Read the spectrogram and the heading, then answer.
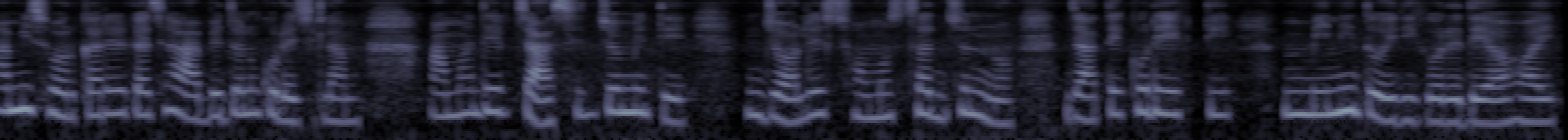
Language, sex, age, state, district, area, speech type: Bengali, female, 45-60, West Bengal, Jhargram, rural, spontaneous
